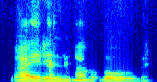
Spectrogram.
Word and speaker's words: غير المغضوب: Oh, it's here is a ghai, re, and that connects with the next verse. Ghairil maghdub.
